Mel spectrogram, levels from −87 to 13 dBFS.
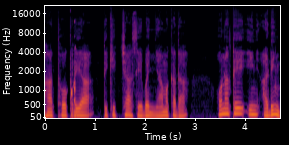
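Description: Speech carrying three corrupt frame decoded bursts, at 0.47–0.63 s, 1.76–1.85 s and 2.88–2.93 s: damaged compressed frames decoded anyway, spraying energy at wrong frequencies, visible as short vertical smears and spiky bursts, strongest first (about −15 dBFS) and faintest last (about −55 dBFS).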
